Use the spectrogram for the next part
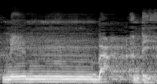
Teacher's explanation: nun mati menghadapi huruf ba, disebutnya apa? Iqlab. Si nunnya berubah menjadi apa? Mim.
